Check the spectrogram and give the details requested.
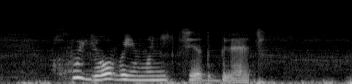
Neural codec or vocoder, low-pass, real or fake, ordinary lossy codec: codec, 44.1 kHz, 2.6 kbps, SNAC; 5.4 kHz; fake; none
